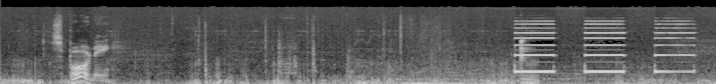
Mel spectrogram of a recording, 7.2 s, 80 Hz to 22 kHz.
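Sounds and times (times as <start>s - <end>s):
low idling car engine rumble: 0.0s - 7.1s
speech: 0.6s - 1.3s
electronic car door-open alert warning beeps: 5.1s - 7.1s.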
